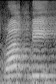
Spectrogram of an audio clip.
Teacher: harakat dan dibaca tipis karena sebelumnya didahului huruf berharakat kasrah Rabi ro dibaca dengan getaran yang halus tidak sampai terlalu polos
